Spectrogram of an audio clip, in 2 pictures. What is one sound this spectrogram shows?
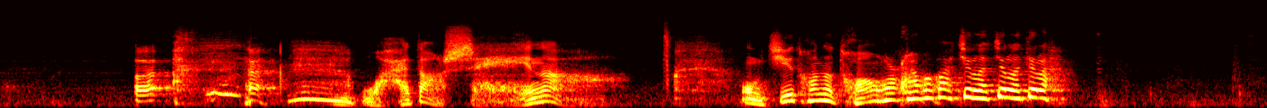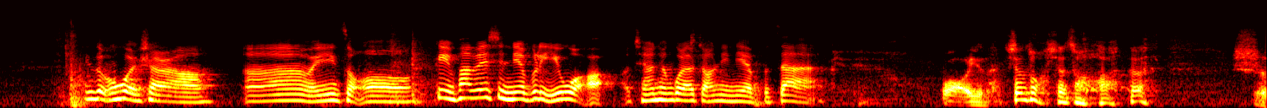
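A man talks cheerfully up close.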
